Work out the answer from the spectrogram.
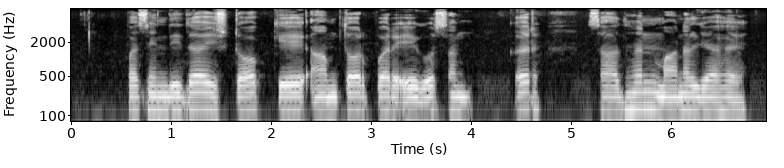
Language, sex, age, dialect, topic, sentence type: Magahi, male, 31-35, Southern, banking, statement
